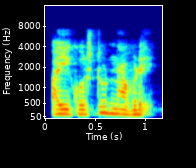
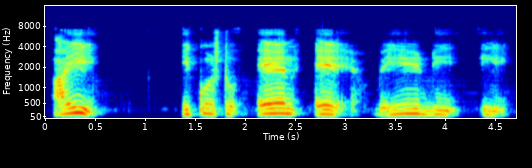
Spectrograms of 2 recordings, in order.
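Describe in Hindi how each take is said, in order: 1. अक्षर एक साथ जोड़कर एक शब्द की तरह बोले जाते हैं। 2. अक्षर एक-एक करके बोले जाते हैं।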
